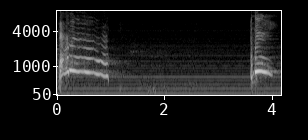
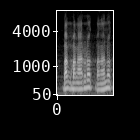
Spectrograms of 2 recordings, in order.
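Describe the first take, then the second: First: Shouted call. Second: Said in the usual way. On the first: Shown as a demonstration. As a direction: yell the name to someone far off. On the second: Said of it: "Enggak. Teriak".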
